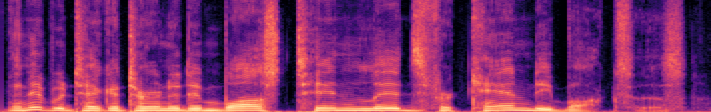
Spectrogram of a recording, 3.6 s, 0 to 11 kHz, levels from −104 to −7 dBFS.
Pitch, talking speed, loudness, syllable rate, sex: 170 Hz, 220 wpm, -13 LUFS, 5.0 syllables/s, male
